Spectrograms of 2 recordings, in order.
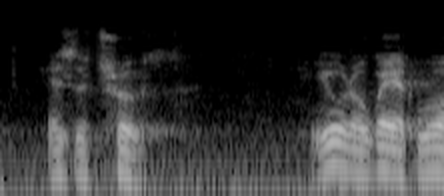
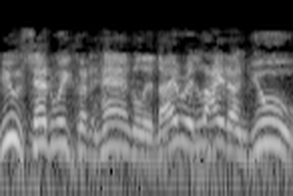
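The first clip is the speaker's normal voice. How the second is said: accusing outburst; 13 semitones higher, 7 dB louder than usual. Acted. Accusing Joe.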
